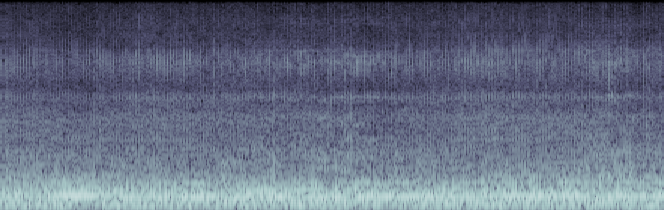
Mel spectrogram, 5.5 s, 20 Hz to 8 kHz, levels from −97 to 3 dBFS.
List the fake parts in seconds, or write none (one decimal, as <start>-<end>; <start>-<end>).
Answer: 2.1-3.3; 4.8-5.5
